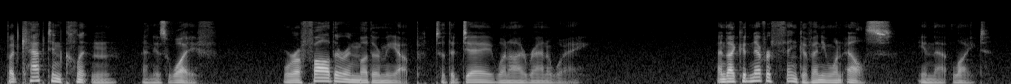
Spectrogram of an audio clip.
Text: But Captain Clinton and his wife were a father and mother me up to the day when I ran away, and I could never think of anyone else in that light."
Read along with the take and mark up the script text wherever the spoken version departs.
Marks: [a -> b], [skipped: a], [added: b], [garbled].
But Captain Clinton and his wife were a father and mother me up to the day when I ran away, and I could never think of anyone else in that light."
